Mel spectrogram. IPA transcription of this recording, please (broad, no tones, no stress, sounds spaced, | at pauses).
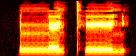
lː ɛ lʲ tʰ e lʲ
